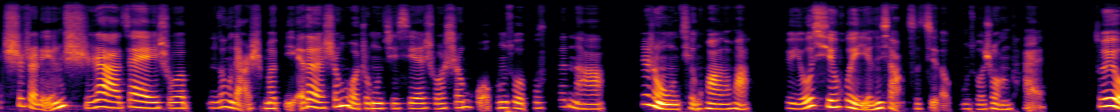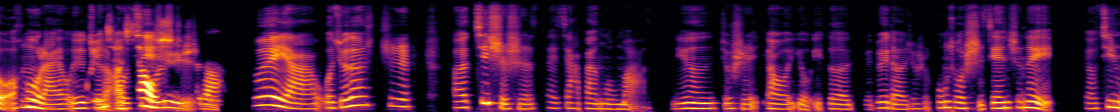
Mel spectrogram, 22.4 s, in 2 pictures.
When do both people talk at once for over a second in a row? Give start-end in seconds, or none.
11.4-13.2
